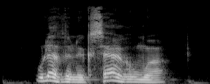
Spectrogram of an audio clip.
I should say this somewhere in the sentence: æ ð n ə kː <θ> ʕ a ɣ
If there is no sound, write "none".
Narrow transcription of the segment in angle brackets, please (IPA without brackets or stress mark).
s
